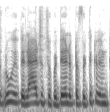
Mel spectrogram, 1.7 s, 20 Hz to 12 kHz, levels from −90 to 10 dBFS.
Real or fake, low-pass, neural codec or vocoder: fake; 9.9 kHz; autoencoder, 22.05 kHz, a latent of 192 numbers a frame, VITS, trained on many speakers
